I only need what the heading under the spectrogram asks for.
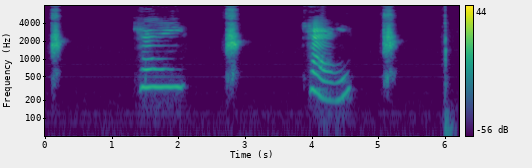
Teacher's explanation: the back of your tongue touches the roof of your mouth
